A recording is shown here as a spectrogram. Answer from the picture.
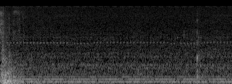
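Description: Room tone in a pause of speech: a steady hiss with a faint constant electrical hum.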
